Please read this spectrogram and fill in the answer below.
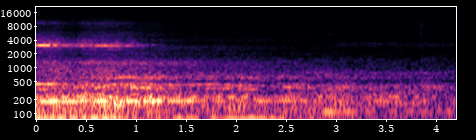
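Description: Low background rumble of a passing vehicle, a little louder in the first two seconds or so and then fading.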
